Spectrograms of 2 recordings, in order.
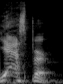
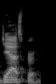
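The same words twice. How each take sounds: First: The name begins with a Y sound. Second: The name begins with a J sound. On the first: This is the European way of saying it. "it actually should be Jasper" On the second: This is the American way of saying it. "I'm American, so I make up my own rules"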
